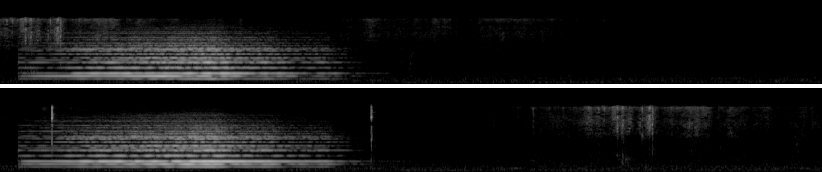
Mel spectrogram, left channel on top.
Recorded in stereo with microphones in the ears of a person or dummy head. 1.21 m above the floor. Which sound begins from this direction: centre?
A violin, at 0.2 s.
